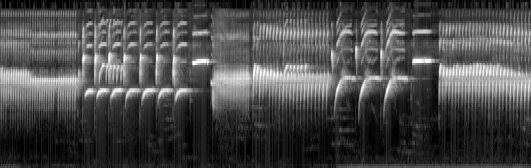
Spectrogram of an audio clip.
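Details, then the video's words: Canary song for training lazy canaries: long steady high buzzy rolls alternating with bursts of rapid stacked chirps and downward-sweeping notes, continuous and loud; a low mechanical hum runs underneath. "BURUNG KENARI GACOR⁉️ Cocok UnTuk MASTERAN KENARI malas bunyi"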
